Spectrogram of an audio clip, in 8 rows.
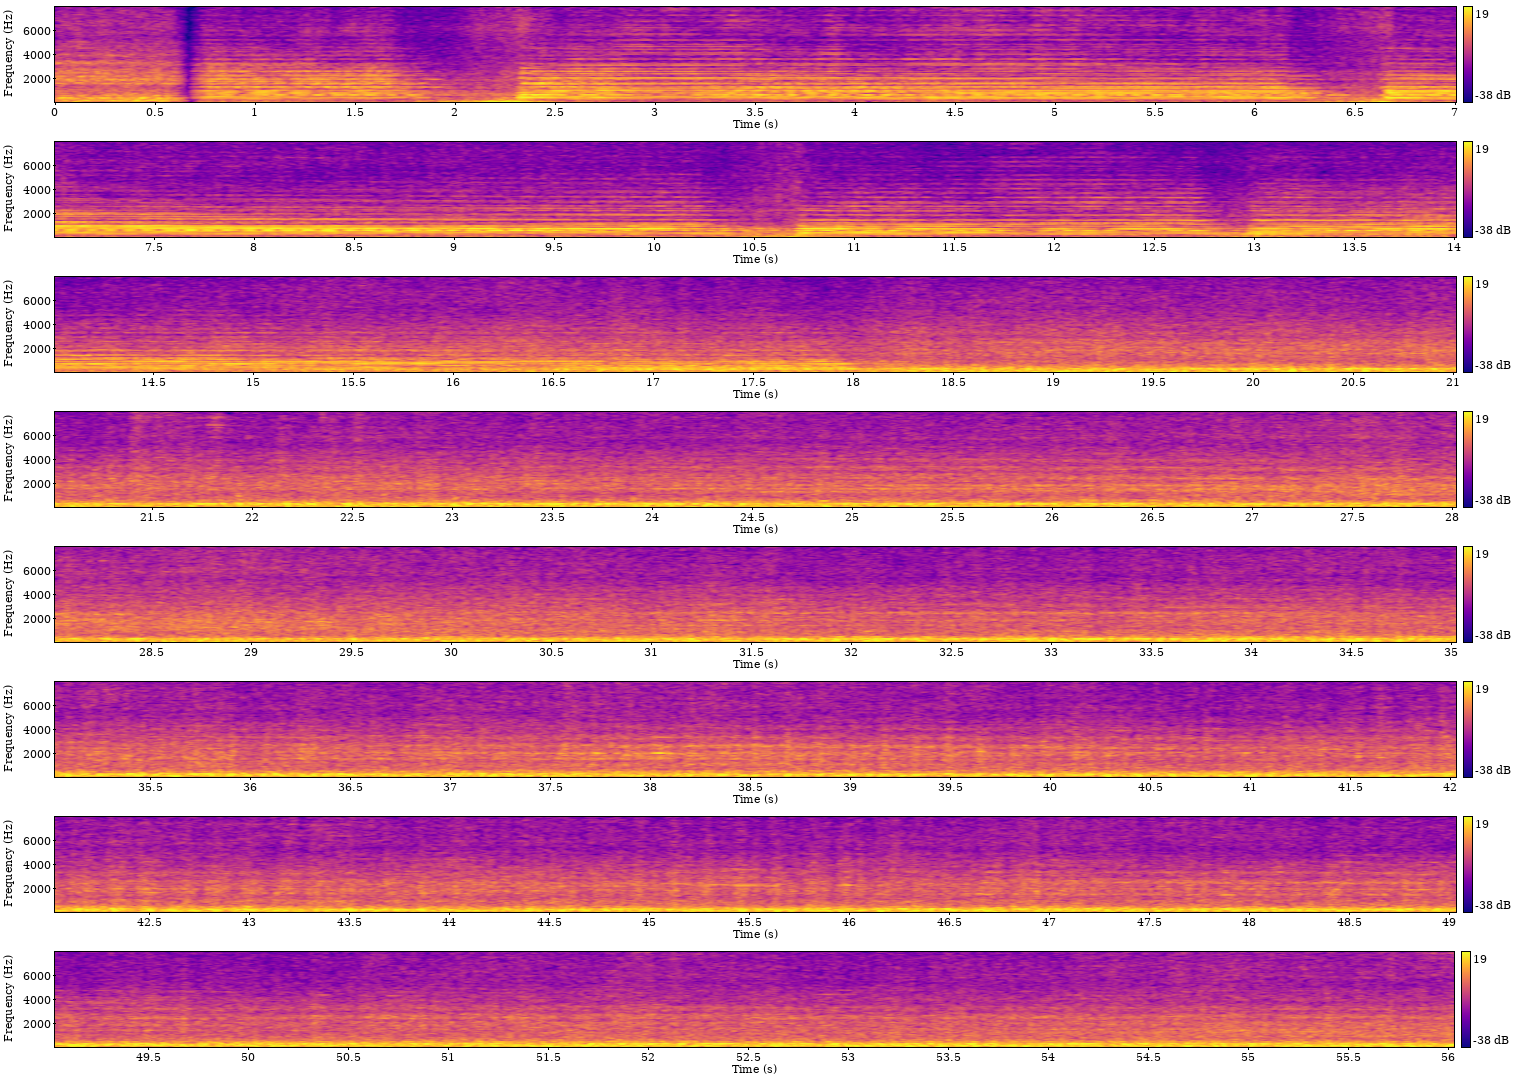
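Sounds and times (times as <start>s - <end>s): locomotive air horn blasts: 0.7s - 18.2s
train wheels clattering over rail joints: 17.8s - 56.0s.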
